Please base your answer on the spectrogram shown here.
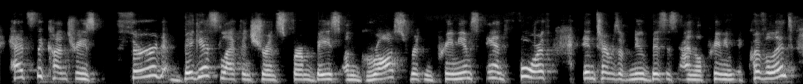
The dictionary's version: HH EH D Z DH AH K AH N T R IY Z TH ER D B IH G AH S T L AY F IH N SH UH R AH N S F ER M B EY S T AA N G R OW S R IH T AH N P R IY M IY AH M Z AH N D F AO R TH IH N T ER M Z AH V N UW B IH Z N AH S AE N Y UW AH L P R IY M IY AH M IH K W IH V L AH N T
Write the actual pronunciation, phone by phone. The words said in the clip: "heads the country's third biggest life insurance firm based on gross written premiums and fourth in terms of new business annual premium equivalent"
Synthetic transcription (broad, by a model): HH EH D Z DH AH K AH N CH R IY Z TH ER D B IH G AH S T L AY F IH N SH UH R AH N S F ER M B EY S T N G R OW S R IH T N P R IY M IY AH M Z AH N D F AO R TH IH N T ER M Z AH V N UW B IH Z N AH S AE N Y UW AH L P R IY M IY AH M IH K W IH V L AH N T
